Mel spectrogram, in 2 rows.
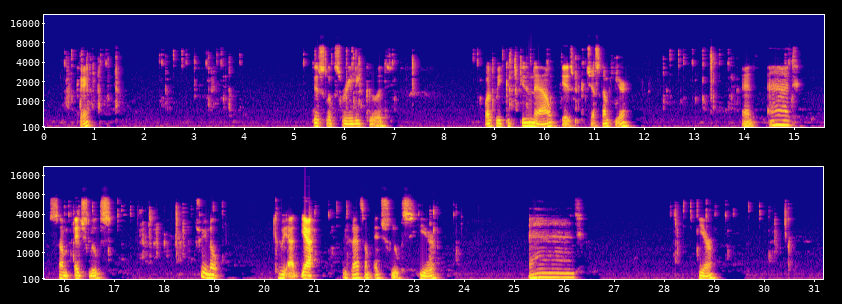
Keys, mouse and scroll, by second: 0.4 click, 0.8 right click, 0.9 q, 1.3 alt+click, 2.4 click, 2.8 alt+right click, 3.3 alt+click, 3.6 click, 5.2 alt+click, 5.7 alt+right click, 6.2 alt+middle click, 7.0 click, 7.3 q, 8.7 click, 9.3 right click, 9.5 q, 10.1 alt+click, 10.6 alt+click, 11.0-11.8 typing, 12.7 alt+right click, 13.0 alt+click, 13.4 alt+middle click, 13.7 alt+middle click, 14.9 click, 16.1 click, 16.5 alt+click, 17.1 alt+middle click, 17.1 alt+right click, 17.5 alt+click, 17.7 ctrl+z, 18.3 ctrl+z, 18.7 alt+click, 19.2 alt+right click, 20.9 alt+right click, 21.3 alt+click, 21.7 alt+right click, 23.1 click, 23.8 alt+click, 28.3 alt+click, 28.5 alt+right click, 28.9 alt+middle click, 29.3 alt+click, 29.9 alt+right click.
